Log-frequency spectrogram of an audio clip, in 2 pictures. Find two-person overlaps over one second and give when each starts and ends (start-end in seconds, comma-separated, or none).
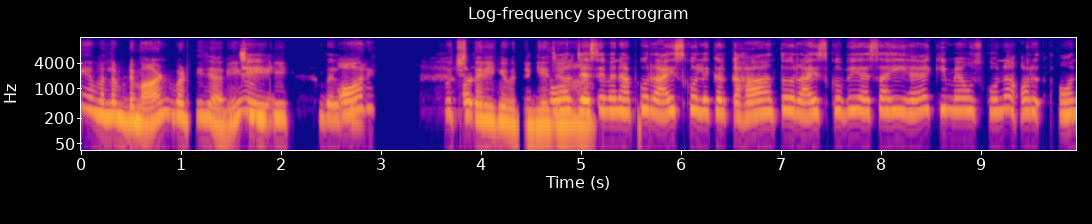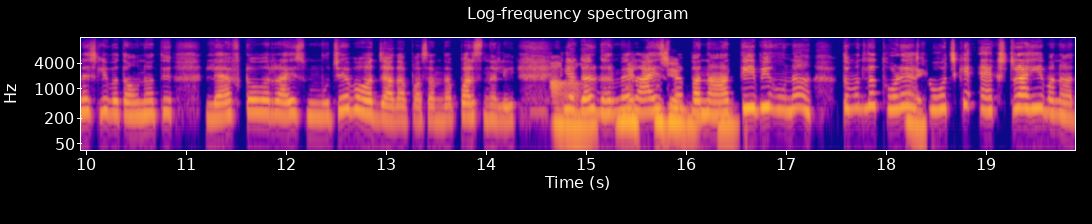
14.8-16.5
